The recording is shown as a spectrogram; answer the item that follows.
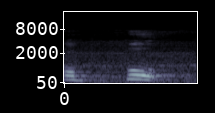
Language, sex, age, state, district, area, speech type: Kannada, male, 30-45, Karnataka, Kolar, urban, read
